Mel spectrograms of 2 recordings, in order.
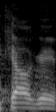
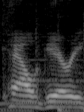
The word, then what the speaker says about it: Calgary: So I like the Calgary Flames coming out of that North Canadian division.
